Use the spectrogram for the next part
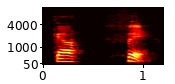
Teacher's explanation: In this case, there is no neutral because the main stress falls on the last syllable, so it's caffè.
